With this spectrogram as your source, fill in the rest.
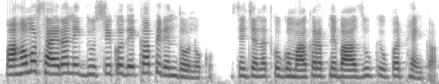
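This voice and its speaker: Lady reading a novel out loud for an audiobook, expressive, a bit high-pitched. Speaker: audiobook narrator. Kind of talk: scripted novel narration.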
